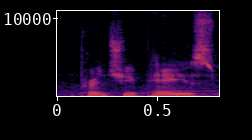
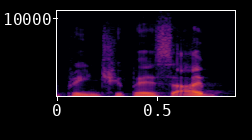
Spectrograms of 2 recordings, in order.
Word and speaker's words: principes: Note, interesting that he switched to ecclesiastical pronunciation and called them principes. It doesn't offend me. I mean, some people get really mad at it. I mean, they're both correct. It's just that, they wouldn't have said principes because it's too modern as a pronunciation, if you will. But it is the Italianate pronunciation, and being Italian, it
